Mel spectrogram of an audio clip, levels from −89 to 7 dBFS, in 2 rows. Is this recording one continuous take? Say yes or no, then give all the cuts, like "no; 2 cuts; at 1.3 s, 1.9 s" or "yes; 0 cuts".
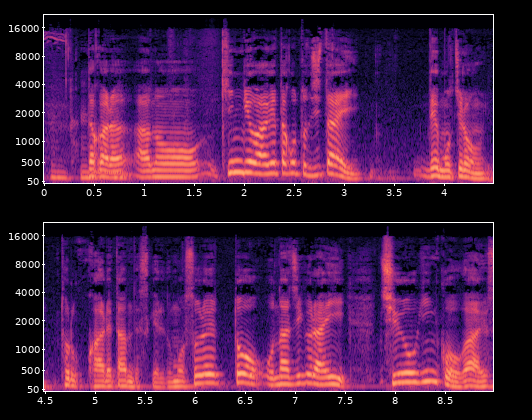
yes; 0 cuts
